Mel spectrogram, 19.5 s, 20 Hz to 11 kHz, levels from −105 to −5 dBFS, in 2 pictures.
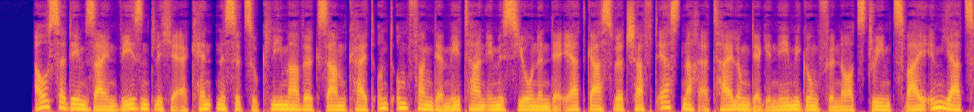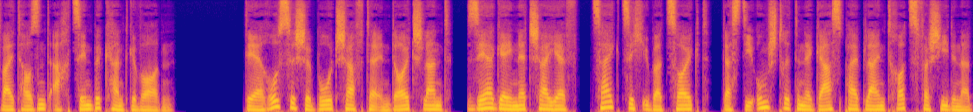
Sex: male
